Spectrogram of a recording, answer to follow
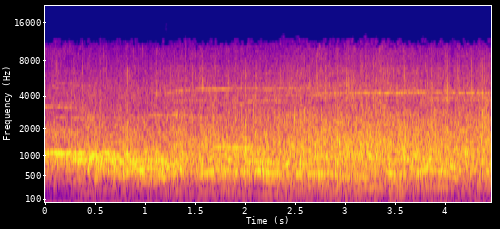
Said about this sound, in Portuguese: Uma salva de palmas ao presidente Lula.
